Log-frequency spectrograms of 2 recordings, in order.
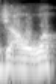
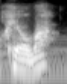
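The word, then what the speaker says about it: Yahweh: los testigos de jehova como no sabía pronunciar pues en el momento que escuchó el nombre de dios yaohua pues se le hizo muy difícil le dijo no jehová así se quedó ya agua no no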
